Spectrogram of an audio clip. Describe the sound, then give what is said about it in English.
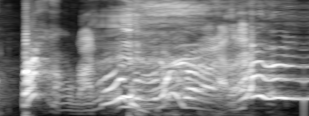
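A voice imitates a big old clangy desk phone with a receiver and a built-in tape machine being dropped: a sharp, loud clack followed by about two seconds of warbling, rising-and-falling vocal clatter and jangling. “No, and actually the best thing was he used to drop his phone almost every week, and it was one of those big old clangy phones, so it'd be like...”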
